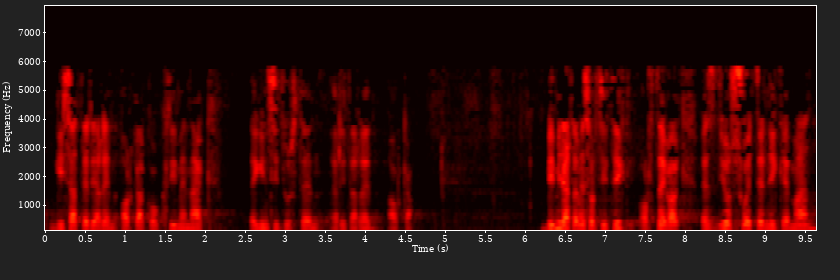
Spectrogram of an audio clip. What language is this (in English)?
Basque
